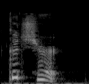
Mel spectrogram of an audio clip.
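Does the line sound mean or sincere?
sincere. It sounds sincere and not insulting.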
